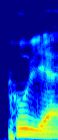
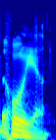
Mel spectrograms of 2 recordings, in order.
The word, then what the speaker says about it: Puglia: Yes, some people, it's also sometimes written as Apulia, A-P-U-L-I-A. But the formal name is Puglia, P-U-G-L-I-A. – Yes. – So it's pronounced Puglia as in million, not Puglia.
